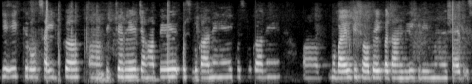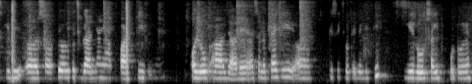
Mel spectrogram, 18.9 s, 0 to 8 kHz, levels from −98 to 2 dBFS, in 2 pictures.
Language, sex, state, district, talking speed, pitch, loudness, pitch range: Hindi, female, Bihar, Jahanabad, 180 wpm, 235 Hz, -20 LUFS, 225-255 Hz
